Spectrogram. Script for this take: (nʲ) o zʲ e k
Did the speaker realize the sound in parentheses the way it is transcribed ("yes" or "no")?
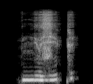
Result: yes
